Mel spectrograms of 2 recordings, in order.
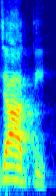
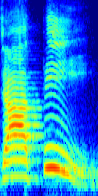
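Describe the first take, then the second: First: The final vowel is kept short. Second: The final vowel is drawn out long. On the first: The speaker calls it right. "जोर नहीं डालना है" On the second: The speaker calls it wrong. "अब इसको आप जाति नहीं पढ़ सकते"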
